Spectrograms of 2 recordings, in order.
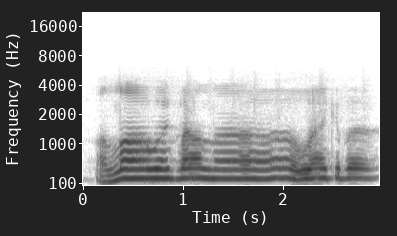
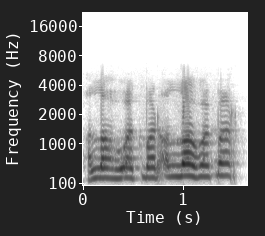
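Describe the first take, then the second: First: It is drawn out with a melodic lilt. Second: It is said short, firm and clipped.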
